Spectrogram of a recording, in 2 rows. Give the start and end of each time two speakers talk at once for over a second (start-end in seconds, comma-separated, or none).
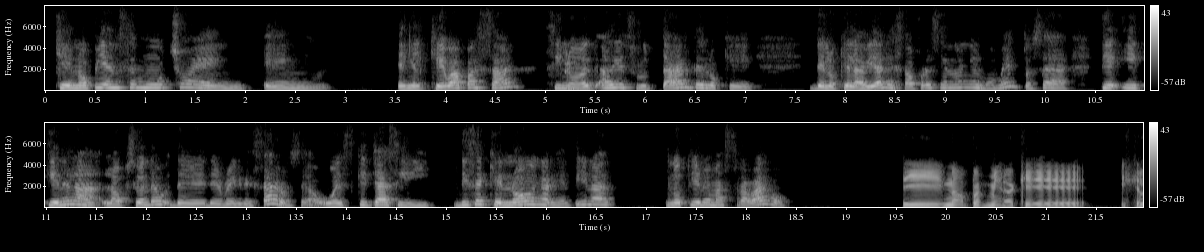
none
